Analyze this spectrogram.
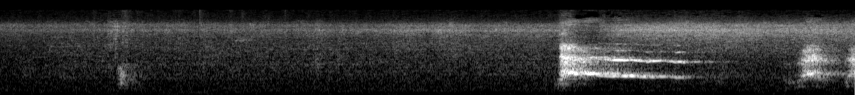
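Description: A dog barking: a faint short yip about a second in, one long drawn-out bark about four seconds in that falls slightly in pitch, and a short bark near the end.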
